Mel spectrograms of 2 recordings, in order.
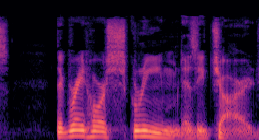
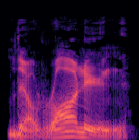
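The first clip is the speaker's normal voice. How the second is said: slow called-out report; Barak's shout; slower than usual. A narrator's reading. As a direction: call it from the edge. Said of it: "Barak shouted".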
